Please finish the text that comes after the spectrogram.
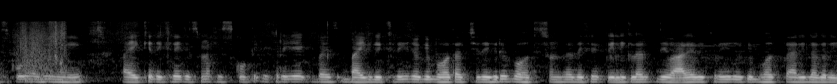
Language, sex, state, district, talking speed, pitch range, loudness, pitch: Hindi, male, Chhattisgarh, Rajnandgaon, 330 wpm, 110-120 Hz, -27 LUFS, 115 Hz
